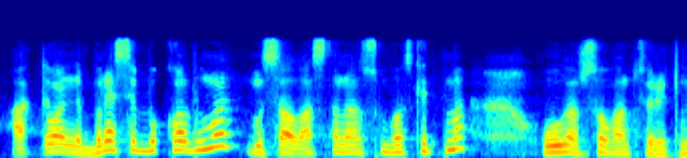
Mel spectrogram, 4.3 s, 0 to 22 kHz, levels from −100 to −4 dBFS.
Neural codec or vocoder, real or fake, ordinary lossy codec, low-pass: codec, 16 kHz, 0.8 kbps, ZipCodec; fake; none; none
